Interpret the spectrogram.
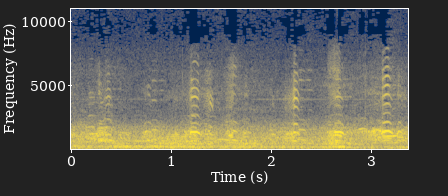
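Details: Tundra swans in a mixed flock with geese and ducks at Ninth Line, Mississauga, Ontario, in March 2013: rapid, irregular hooting honks layered over a noisy crowd murmur, with a few clearer nasal notes standing out.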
